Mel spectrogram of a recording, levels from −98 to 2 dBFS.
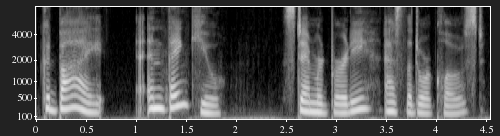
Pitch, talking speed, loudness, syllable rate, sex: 210 Hz, 120 wpm, -19 LUFS, 4.6 syllables/s, female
